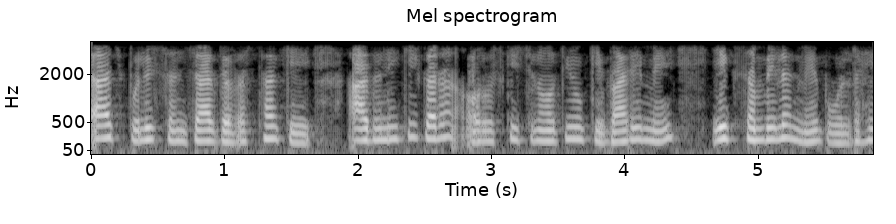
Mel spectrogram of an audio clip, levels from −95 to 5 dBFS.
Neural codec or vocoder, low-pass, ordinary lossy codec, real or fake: vocoder, 22.05 kHz, 80 mel bands, WaveNeXt; 3.6 kHz; none; fake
